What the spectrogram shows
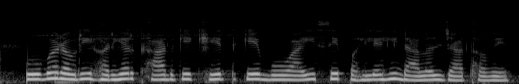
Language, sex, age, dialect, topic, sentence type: Bhojpuri, female, <18, Northern, agriculture, statement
